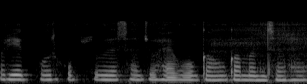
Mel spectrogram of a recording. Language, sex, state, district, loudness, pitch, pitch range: Urdu, female, Andhra Pradesh, Anantapur, -35 LUFS, 205 Hz, 200-215 Hz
